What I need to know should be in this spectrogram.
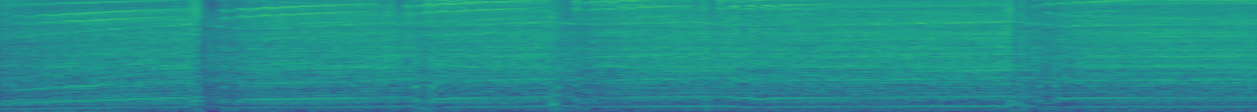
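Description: A racing car engine dips briefly at each gear change.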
